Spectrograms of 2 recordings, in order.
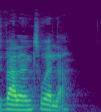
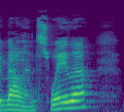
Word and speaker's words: Valenzuela: It is long, but it's pronounced a lot like it looks. Val, len, sue, la. Noting that the sue part is sue, not sway. Some people say Valenzuela, but that isn't quite right.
